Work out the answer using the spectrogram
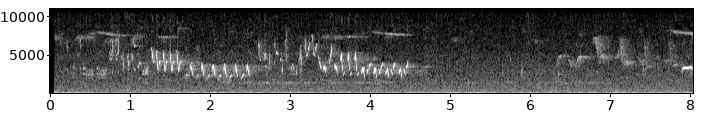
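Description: Small birds chirping: two quick trilled runs of rapid high notes in the first half, then fainter chirps, over a steady hiss.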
